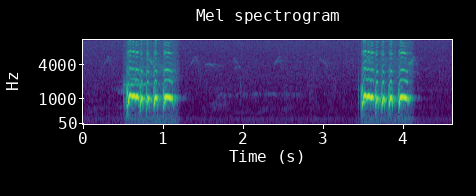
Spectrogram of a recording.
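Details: Zebra dove of a local strain in full song, played to attract other zebra doves: a pair of short, rolling, stuttered coo phrases three seconds apart, nothing else audible.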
